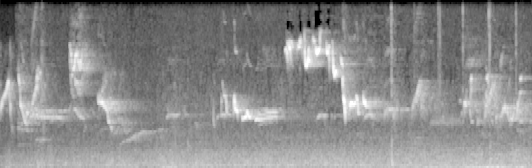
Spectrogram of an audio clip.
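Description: Small birds chirping, a string of short high calls, several of them sliding down in pitch and overlapping one another.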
